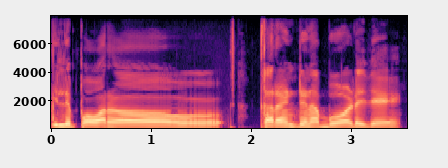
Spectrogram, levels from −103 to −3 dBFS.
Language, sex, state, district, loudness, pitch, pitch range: Kannada, male, Karnataka, Koppal, -14 LUFS, 145 Hz, 130-160 Hz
